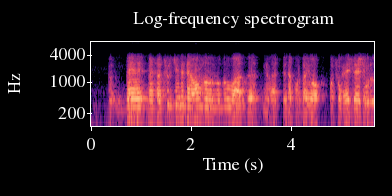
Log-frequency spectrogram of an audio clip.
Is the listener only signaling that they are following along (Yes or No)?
No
